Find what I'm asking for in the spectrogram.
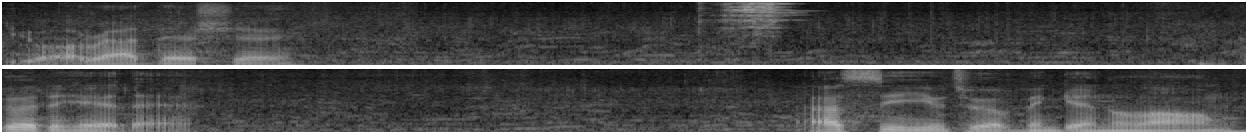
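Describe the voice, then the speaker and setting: Man playing a very deep, gravelly vampire lord. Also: a little mellow. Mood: dry, teasing. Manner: measured, dry, teasing. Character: male vampire city leader and party host, weary, wry, protective. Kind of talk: audio roleplay drama acting.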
